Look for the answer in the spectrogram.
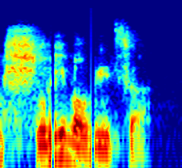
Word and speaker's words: Slivovica: It's actually called Slivovica. – Okay, yeah, I was saying it wrong.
